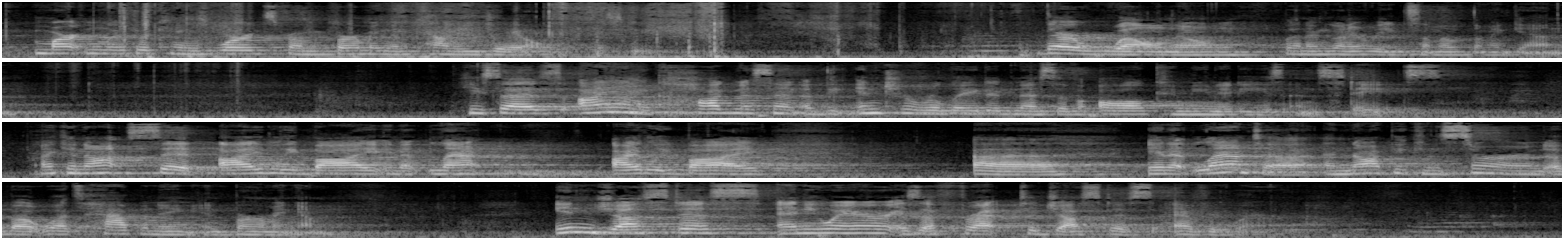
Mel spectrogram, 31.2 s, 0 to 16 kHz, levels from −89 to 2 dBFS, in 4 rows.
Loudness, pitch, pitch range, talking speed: -23 LUFS, 190 Hz, 165-220 Hz, 125 wpm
